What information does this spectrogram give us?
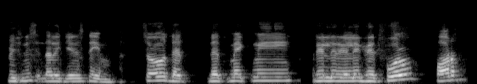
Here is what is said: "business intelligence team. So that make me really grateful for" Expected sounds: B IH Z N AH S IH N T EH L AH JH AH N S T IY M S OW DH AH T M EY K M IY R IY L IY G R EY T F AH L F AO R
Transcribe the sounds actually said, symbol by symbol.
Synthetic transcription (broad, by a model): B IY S N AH S IH N T EH L AH JH AH N S T IY M S OW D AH T M EY K M IY R IY L IY G R EY T F AH L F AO R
